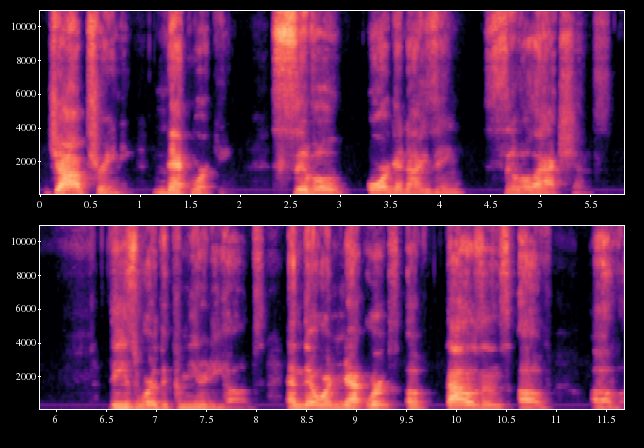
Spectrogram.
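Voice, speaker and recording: With a medium-pitched, slightly bright voice, this engineer and cultural rights advocate argues passionately on a virtual panel, explaining his case, emphasizing key points and frequently checking that the listener is following.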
